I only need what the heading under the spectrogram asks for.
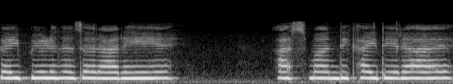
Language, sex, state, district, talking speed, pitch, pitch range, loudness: Hindi, female, Bihar, Jamui, 145 wpm, 290 Hz, 285-290 Hz, -9 LUFS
